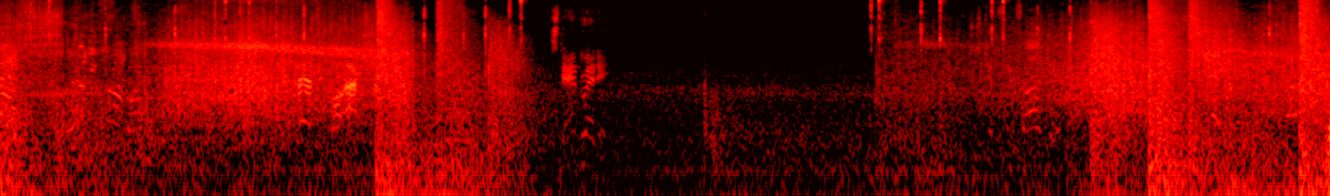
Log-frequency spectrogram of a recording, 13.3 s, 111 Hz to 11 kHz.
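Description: Artillery fire in a Company of Heroes 2 match, heard as several heavy, booming shots that come in sudden bursts over a low battlefield rumble, with a commentator talking throughout.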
